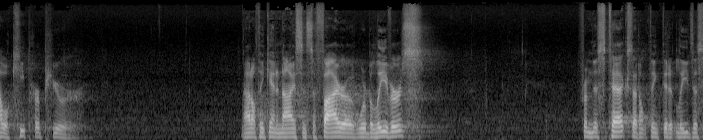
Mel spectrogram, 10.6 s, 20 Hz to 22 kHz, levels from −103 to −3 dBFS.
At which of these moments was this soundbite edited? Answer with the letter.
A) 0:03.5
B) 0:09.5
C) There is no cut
C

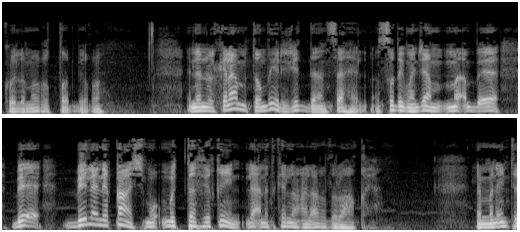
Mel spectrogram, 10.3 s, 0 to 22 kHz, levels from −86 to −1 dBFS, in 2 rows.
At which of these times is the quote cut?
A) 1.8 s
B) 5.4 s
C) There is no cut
C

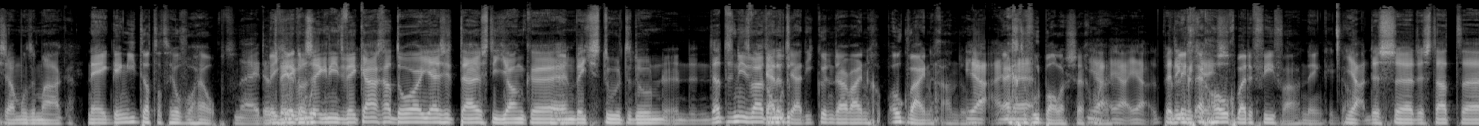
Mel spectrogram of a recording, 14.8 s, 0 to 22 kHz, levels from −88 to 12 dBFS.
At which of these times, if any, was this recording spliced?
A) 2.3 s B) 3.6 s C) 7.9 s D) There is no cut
C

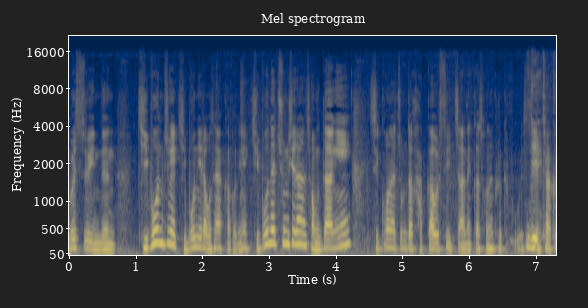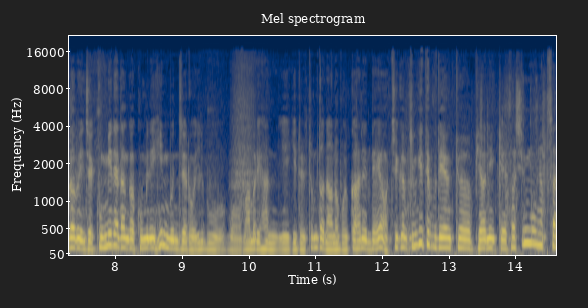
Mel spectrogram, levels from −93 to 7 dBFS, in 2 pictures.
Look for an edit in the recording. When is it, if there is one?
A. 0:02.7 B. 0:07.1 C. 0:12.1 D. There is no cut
B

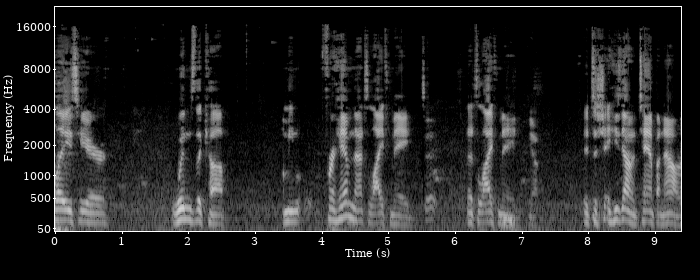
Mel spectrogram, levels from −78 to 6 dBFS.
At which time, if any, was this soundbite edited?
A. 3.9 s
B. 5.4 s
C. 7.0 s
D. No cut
A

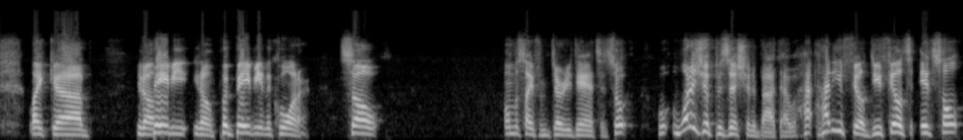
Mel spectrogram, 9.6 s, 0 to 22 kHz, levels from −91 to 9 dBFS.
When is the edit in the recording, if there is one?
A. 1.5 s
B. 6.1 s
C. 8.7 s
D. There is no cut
A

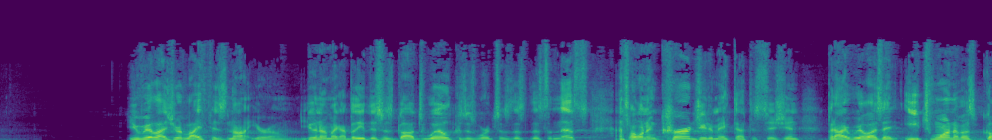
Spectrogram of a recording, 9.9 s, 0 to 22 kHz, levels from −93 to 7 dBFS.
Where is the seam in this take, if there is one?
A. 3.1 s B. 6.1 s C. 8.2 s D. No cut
A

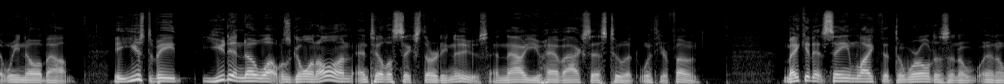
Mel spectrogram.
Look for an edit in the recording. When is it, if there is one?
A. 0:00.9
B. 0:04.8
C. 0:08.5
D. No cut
D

